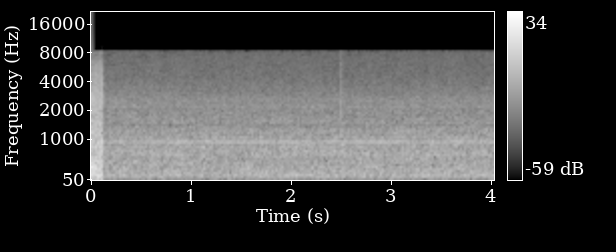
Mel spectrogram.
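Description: Subway train doors slide open.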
